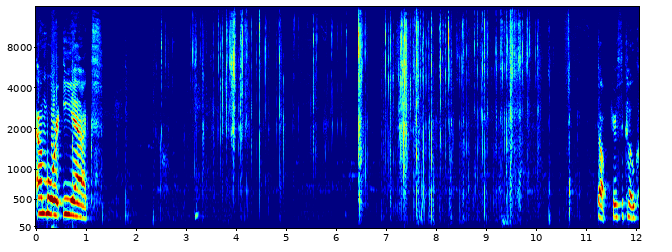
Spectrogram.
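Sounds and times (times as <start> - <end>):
foil wrapper crinkling and tearing: 2.4 - 10.9.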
